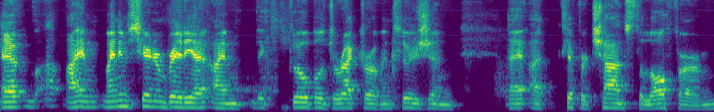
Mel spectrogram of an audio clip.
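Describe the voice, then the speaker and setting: With an Irish accent, this man talks at a moderate pace, his medium pitch showing ordinary variation. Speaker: LGBTQ equality campaigner. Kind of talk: panel discussion. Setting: online roundtable. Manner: stammering repetitions.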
